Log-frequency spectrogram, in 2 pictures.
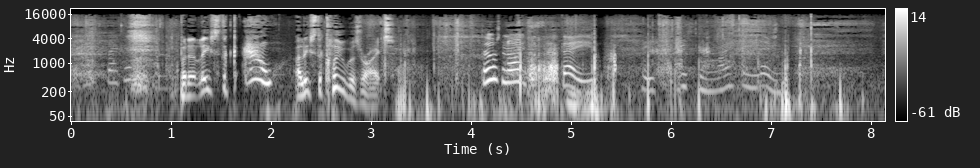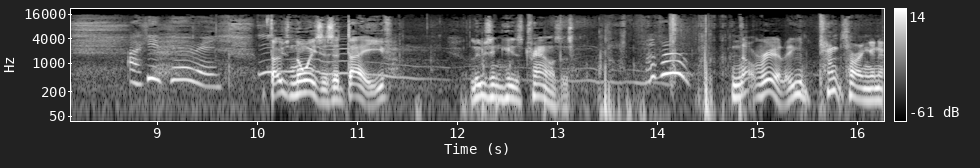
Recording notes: This is a fairly long episode which hasn't been edited down much, so there are a lot of ambient pauses and heavy breathing to be enjoyed. Recorded in the field on my Olympus DM-3 voice recorder.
